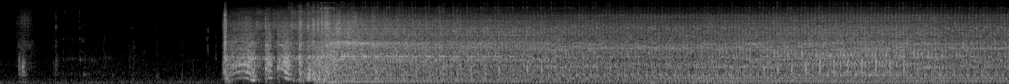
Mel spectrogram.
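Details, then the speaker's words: 2013 BMW 118d E82, 2.0-litre N47 diesel, about 100,000 miles, EGR fault 4CAE: cold start catches and settles into idle with a steady rapid knock, three or four a second, worse under load; bottom end suspected failing. "you put pressure on it that's where it starts knocking but i don't think we'll put pressure on it we'll just leave it at the moon"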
